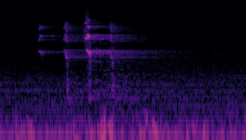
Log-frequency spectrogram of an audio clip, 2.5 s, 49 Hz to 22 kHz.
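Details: Peregrine falcon at a nest in Orange, New South Wales, 5 September 2022, as the male arrives with a pigeon and the female is not hungry. A brief run of three or four harsh, ringing notes within a second over a low rumble.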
